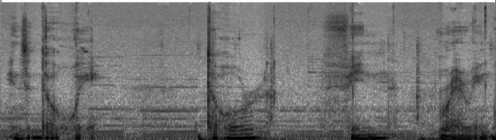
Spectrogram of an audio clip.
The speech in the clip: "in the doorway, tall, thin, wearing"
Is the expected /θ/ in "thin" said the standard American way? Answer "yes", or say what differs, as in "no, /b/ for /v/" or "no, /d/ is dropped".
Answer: no, /f/ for /θ/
